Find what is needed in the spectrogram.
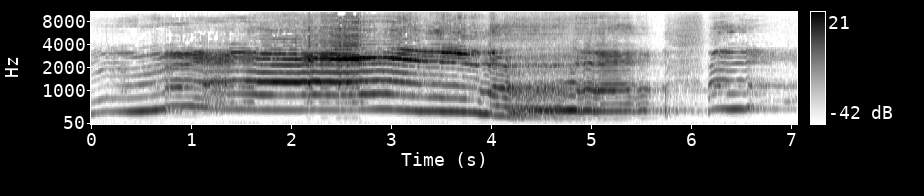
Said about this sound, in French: Les hurlements qu'il poussa firent trembler toute l'île.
